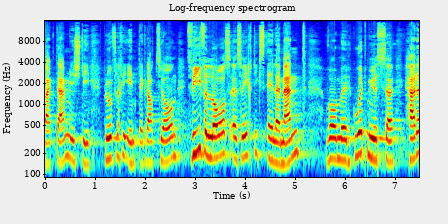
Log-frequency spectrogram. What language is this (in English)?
Swiss German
